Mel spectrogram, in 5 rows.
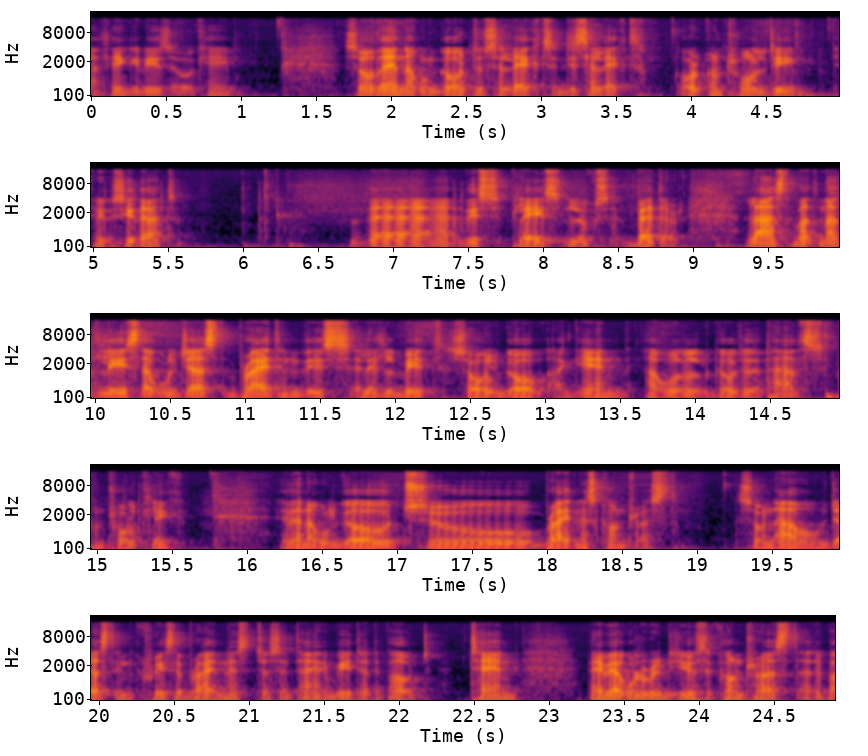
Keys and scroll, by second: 4.7 super+space.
